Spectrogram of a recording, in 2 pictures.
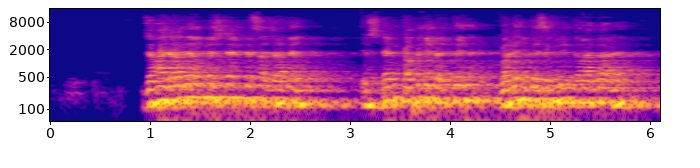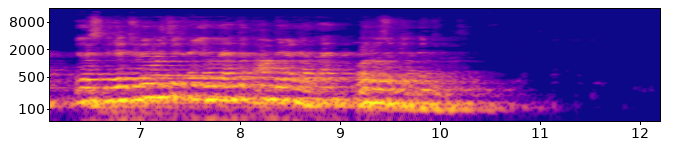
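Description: A man sings loudly through a microphone and loudspeakers.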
